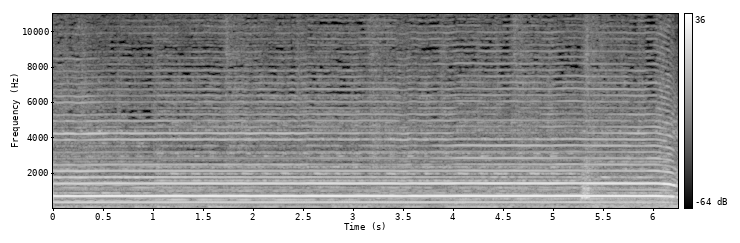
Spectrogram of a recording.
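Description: A man's voice holding one long, loud sung note at a single pitch.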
